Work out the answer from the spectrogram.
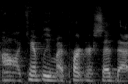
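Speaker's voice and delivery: put-on angry growling voice. Describing someone replaying a conversation with their partner later, imitating an angry growl.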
